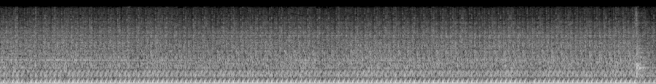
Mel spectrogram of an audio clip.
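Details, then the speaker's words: 4WD Gravely tractor, first start after sitting since April with a fresh battery, before a rear transmission planetary repair: it cranked right over and runs at a steady, even fast idle with a constant low hum and no knocks or misses. "so I just went up back to fire it up and threw a battery in it and it cranked right over without an issue"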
